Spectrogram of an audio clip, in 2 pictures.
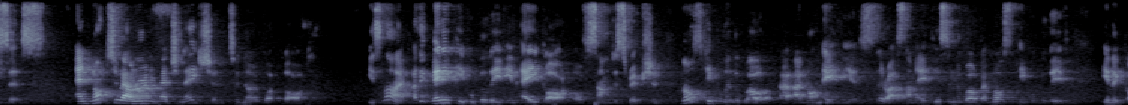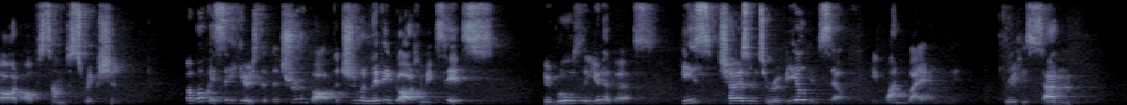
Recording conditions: live audience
